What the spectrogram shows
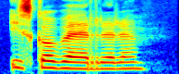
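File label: "iscobèrrere", Sardinian, female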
